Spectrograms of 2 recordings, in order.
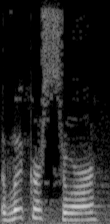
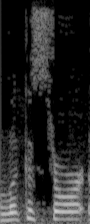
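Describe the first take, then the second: First: "liquor store" with the r fully sounded in "liquor"; careful "liquor", r pronounced clearly; corrected pronunciation. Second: "liquor store" as "licka stoah", r dropped; Boston "liquor" with no r at the end; Boston accent. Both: Real, not acted. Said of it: "Boston accent came out".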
